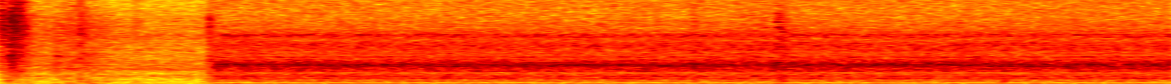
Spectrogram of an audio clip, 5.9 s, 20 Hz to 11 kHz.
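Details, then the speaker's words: 2018 Mac Mini with CPUs flat out running a HandBrake video conversion plus virtual machines: soft, steady airy hiss with a faint constant hum, no rattles or pulsing; normal cooling fan noise under full load. "that's upset the fan noise isn't that intrusive I mean I can certainly hear it but it's not enough to bother me"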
